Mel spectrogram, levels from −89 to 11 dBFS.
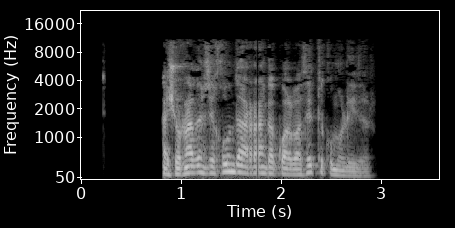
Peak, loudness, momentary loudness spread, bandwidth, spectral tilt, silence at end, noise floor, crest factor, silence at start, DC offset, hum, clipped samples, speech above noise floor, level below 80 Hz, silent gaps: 0 dBFS; -17 LUFS; 10 LU; 11.5 kHz; -5 dB/octave; 0.7 s; under -90 dBFS; 18 dB; 0.8 s; under 0.1%; none; under 0.1%; over 73 dB; -52 dBFS; none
